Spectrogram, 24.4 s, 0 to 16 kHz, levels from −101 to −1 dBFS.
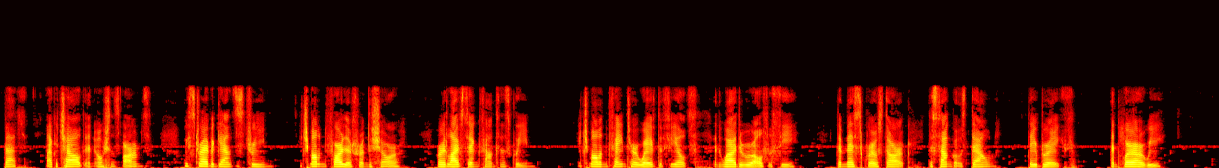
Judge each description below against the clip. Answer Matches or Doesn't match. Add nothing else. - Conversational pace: Doesn't match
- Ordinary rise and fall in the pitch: Doesn't match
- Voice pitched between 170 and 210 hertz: Matches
